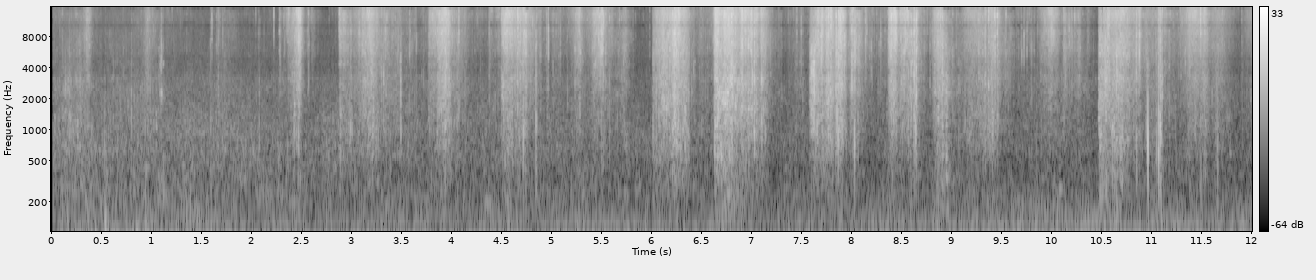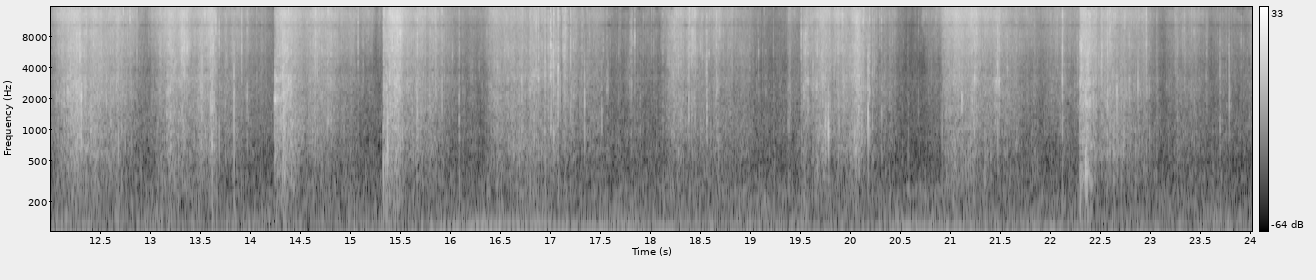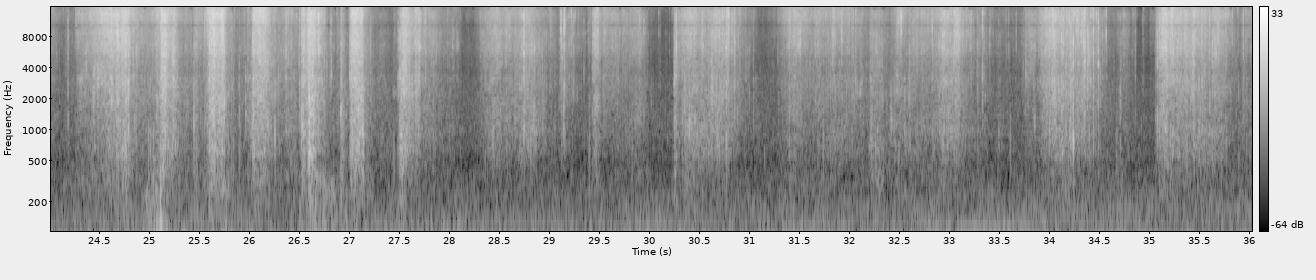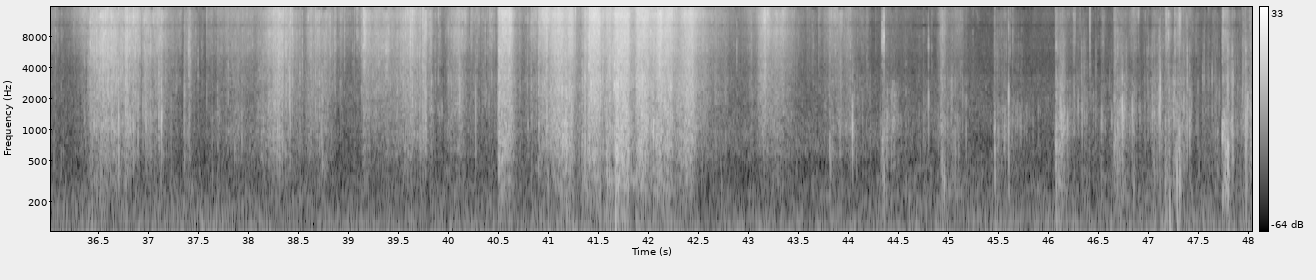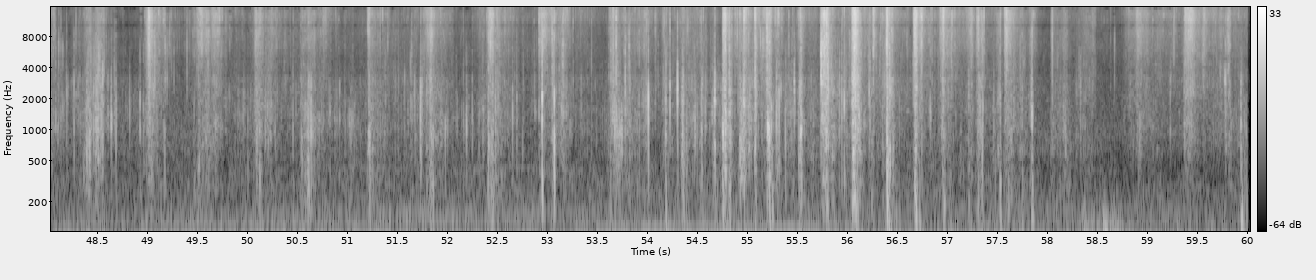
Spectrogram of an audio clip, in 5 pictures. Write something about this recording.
Hiking Through Tall Dry Grass & Gravel
Recorded on an Iphone SE. Walking/Running/Sneaking/Moving through a field of tall, dry/dead grass in the fall. Crunching leaves, & gravel footsteps are also heard.
Thank you for using my sound for your project.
